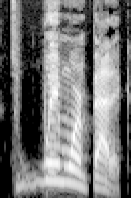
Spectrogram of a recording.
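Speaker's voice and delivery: high-pitched emphasis. Shown as a demonstration. Coach repeating the point for effect, high-pitched emphatic voice.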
